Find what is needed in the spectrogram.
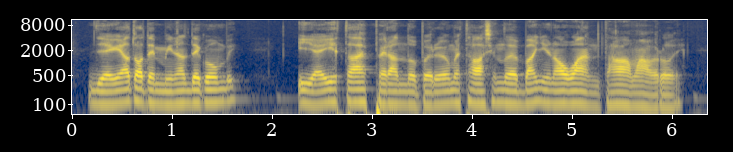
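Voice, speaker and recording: Very fast and monotone, a man speaks at a fairly low pitch with flat intonation in a dark, mellow tone. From Cuba. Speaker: podcast co-host. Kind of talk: casual chat.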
